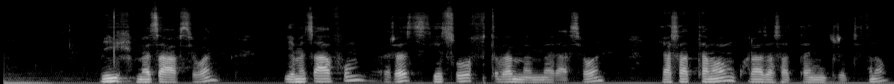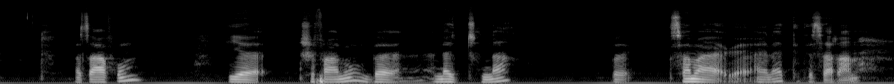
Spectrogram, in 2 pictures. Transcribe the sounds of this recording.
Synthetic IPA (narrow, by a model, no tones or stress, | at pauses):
jɪhməsʼhafsiho̞n | jɛməsʼafumɾəsjɛt͡sʼuft̪ʼɨβəmːəmːəɾasiho̞njɛasat̪ʰːəmawmkʰuɾazasat̪ʰːaɲːid̪ɨɾɨd͡ʒːɪt̪nəw | məsʼafum | jɛ | ʃɪfanubənət͡ʃʼɨnːa | bəsəmaj̰w̰a̰jnət̪jɛt̪ʰːəsə̰rːa̰nəw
